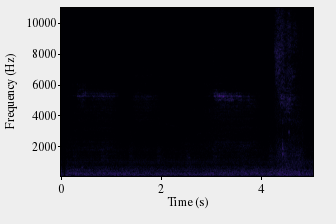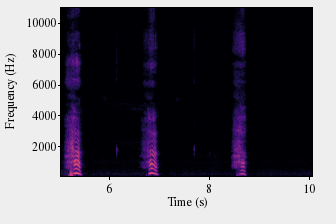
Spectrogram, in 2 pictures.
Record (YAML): exhalation_length: 10.1 s
exhalation_amplitude: 26157
exhalation_signal_mean_std_ratio: 0.18
survey_phase: beta (2021-08-13 to 2022-03-07)
age: 18-44
gender: Female
wearing_mask: 'No'
symptom_none: true
smoker_status: Ex-smoker
respiratory_condition_asthma: false
respiratory_condition_other: false
recruitment_source: Test and Trace
submission_delay: 2 days
covid_test_result: Positive
covid_test_method: RT-qPCR
covid_ct_value: 35.6
covid_ct_gene: N gene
